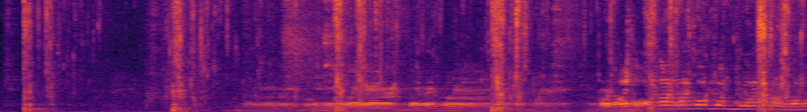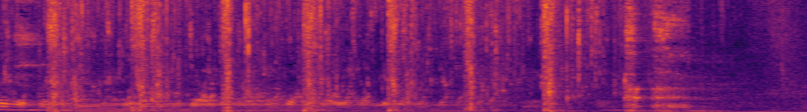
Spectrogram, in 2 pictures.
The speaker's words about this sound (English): Man plunging face in bucket of water. It does get wet.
